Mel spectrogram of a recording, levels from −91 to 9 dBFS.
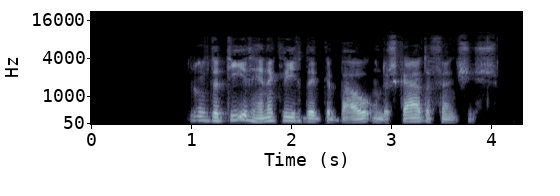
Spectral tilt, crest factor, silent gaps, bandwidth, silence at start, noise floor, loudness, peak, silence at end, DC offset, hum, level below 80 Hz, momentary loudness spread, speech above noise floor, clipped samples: -5.5 dB/octave; 20 dB; none; 9.6 kHz; 1 s; under -90 dBFS; -26 LUFS; -8 dBFS; 0.3 s; under 0.1%; none; -64 dBFS; 12 LU; over 64 dB; under 0.1%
